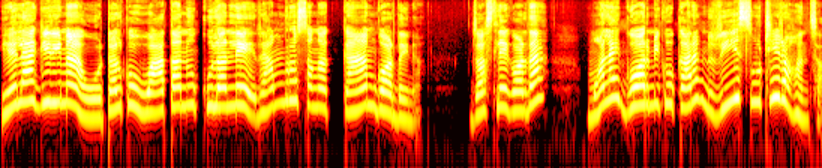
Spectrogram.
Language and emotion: Nepali, angry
